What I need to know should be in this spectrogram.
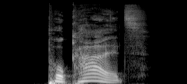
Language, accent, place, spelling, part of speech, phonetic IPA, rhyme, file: German, Germany, Berlin, Pokals, noun, [poˈkaːls], -aːls, De-Pokals.ogg
- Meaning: genitive singular of Pokal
